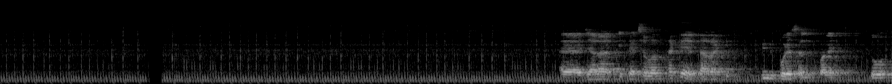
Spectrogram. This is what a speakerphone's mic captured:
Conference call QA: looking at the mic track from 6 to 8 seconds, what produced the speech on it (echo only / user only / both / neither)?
user only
